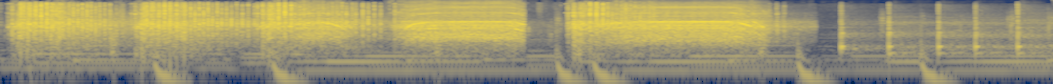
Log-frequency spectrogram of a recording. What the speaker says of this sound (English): From here, unbolt the rods.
